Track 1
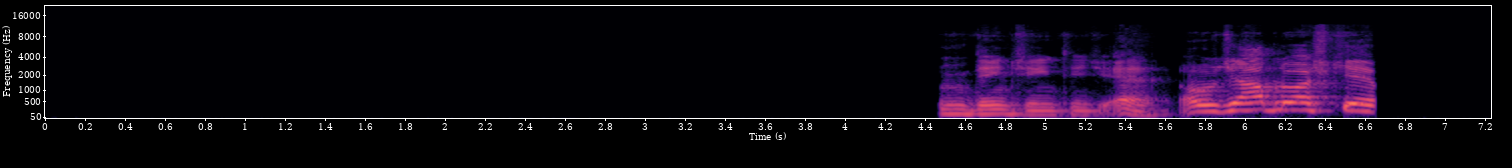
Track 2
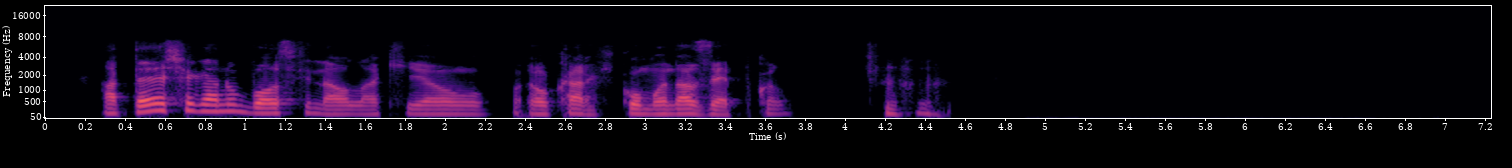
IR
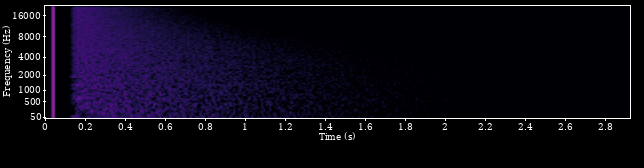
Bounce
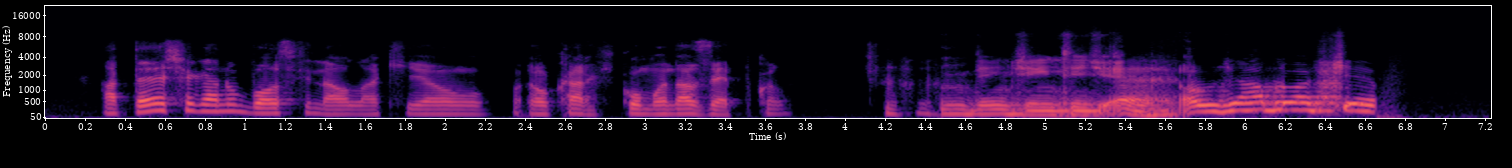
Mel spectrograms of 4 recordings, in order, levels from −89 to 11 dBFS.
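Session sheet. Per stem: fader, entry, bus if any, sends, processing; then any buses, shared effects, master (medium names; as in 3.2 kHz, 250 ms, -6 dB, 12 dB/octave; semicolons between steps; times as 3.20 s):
+1.0 dB, 0.00 s, no send, low-pass that closes with the level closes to 430 Hz, closed at -22 dBFS; gate with hold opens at -35 dBFS; level flattener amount 70%; auto duck -9 dB, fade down 1.75 s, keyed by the second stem
+2.5 dB, 0.00 s, no send, none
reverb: none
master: none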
